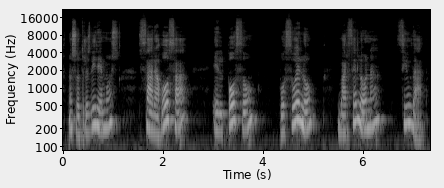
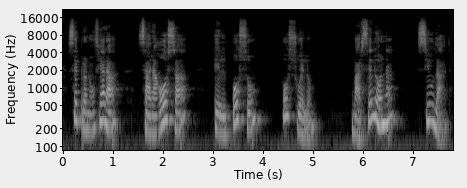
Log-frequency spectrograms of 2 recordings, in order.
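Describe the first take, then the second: First: Zaragoza, Pozo, Pozuelo, Barcelona, ciudad con z y c como la th inglesa; ceceo de Madrid. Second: Zaragoza, Pozo, Pozuelo, Barcelona, ciudad con z y c como s; seseo latinoamericano. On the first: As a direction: pon la lengua entre los dientes en z y c, como en Madrid. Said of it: "el mismo que tienes en inglés cuando dices thing". (z y c como th de thing, acento de Madrid) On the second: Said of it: "Así es como se pronuncia en toda América". (z y c dichas como s, estilo América) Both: Shown as a demonstration.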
